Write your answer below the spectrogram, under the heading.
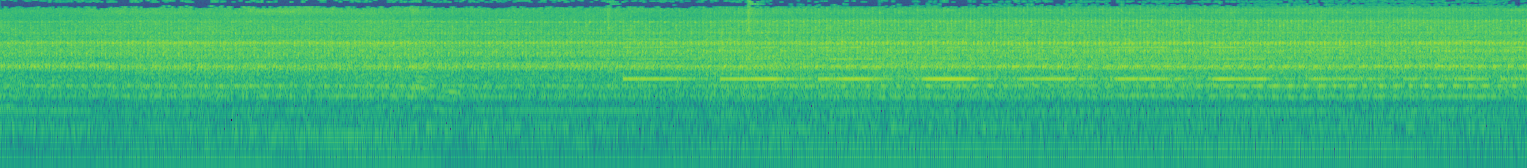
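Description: Forklift engine idling steadily. From about six seconds in, its warning beeper sounds a short, high beep about once a second.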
